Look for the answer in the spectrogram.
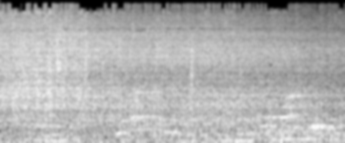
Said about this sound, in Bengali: আজকের মাংসটা পুরোটা কড়াইতেই কষিয়ে করছি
